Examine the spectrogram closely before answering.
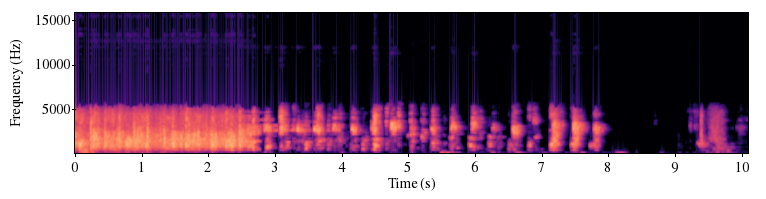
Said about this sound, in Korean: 목사님 나오실 때에, 우리가 잘 알지만 오늘은 또 말씀을 전하시러 나오니까 박수를 한번 환영하고 격려하겠습니다.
